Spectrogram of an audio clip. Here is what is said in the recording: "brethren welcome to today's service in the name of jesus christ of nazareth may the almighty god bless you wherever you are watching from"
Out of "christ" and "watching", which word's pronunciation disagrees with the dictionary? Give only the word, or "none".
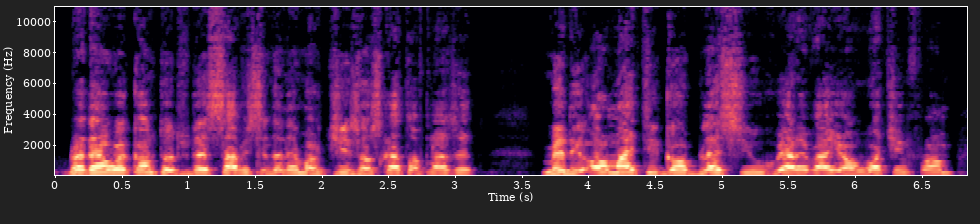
none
